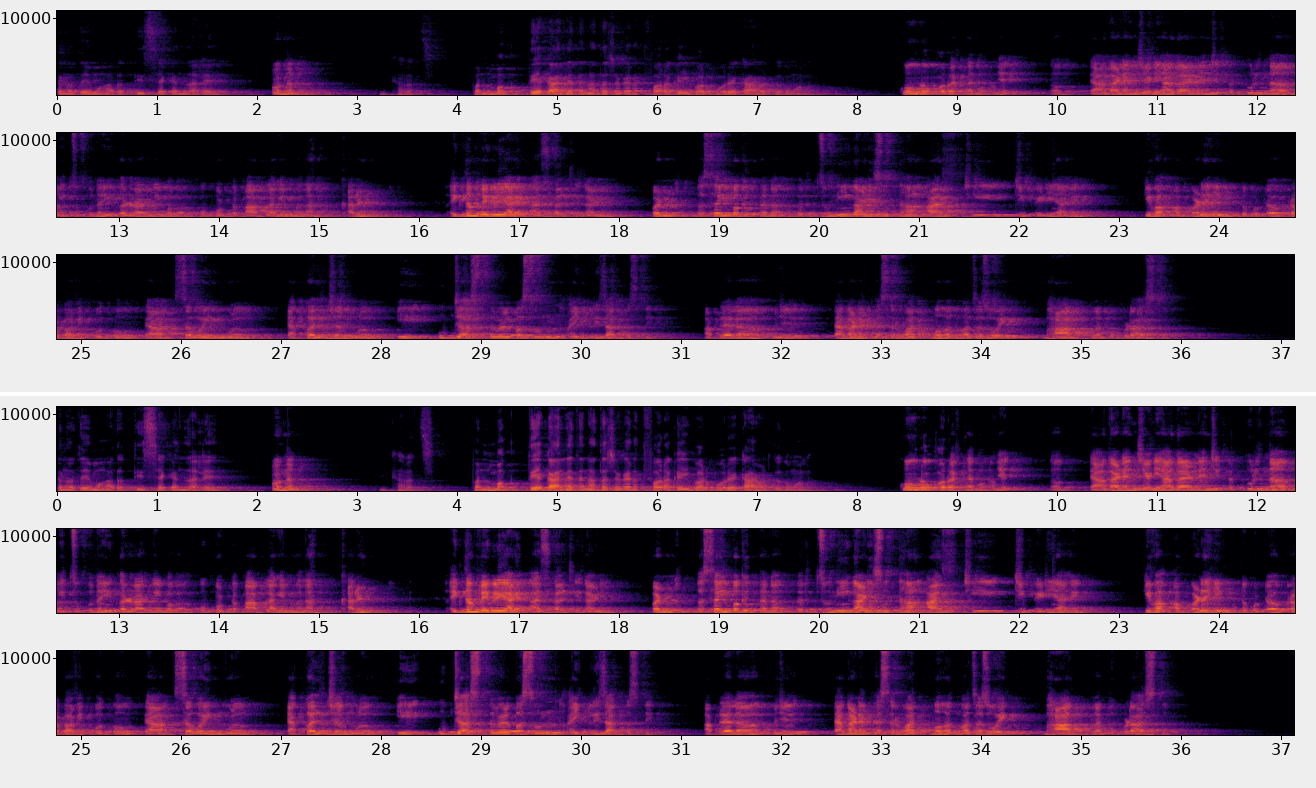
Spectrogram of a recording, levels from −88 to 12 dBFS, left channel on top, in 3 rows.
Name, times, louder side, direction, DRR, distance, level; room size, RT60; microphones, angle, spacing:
voice 1, 0.0-1.6 3.4-3.6 4.2-7.5 8.6-9.4, right 2 dB, 70° right, 7 dB, 1.2 m, -31 dB
voice 2, 8.5-9.0 9.3-9.5 9.9-10.1 10.3-15.0 15.3-15.5 16.3-17.9 18.3-22.6 23.3-26.7 27.1-30.7 31.2-32.2 32.5-34.3 34.6-35.7, right 2 dB, 40° right, -1 dB, 2.0 m, -29 dB
18.5 x 13.5 x 3.8 m, 1.3 s
head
